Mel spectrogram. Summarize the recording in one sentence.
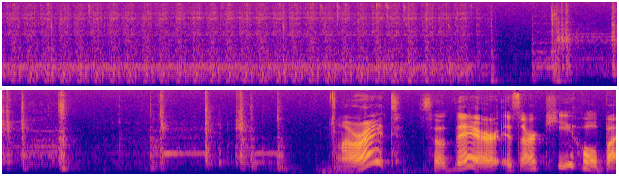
A sewing machine is operating and a woman speaks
